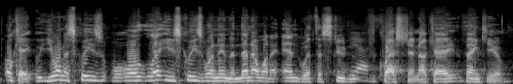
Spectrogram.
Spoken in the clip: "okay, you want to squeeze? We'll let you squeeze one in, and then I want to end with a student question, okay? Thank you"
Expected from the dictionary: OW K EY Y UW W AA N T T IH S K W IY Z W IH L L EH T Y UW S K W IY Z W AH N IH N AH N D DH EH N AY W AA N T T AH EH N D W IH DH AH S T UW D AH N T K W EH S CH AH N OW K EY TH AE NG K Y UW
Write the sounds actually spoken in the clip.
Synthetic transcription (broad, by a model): OW K EY Y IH W AA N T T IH S K W IY Z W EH L L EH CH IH S K W IY Z W AH N IH N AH N DH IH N AY W AA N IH T EH N D W IH DH AH S T UW D N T K W EH S CH AH N OW K EY TH AE NG K Y UW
